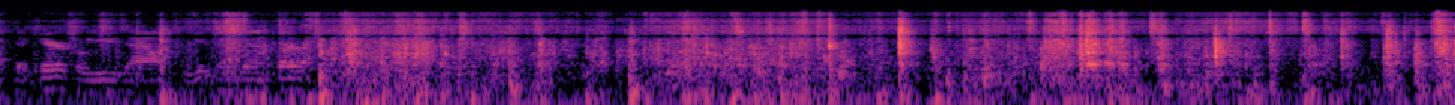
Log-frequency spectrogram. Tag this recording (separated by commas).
Speech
